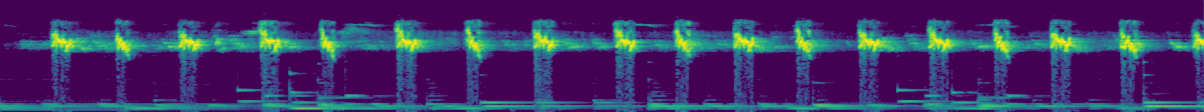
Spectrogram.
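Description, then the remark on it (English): A small songbird chirps sharply and repeatedly, roughly once a second in a steady rhythm, clear, over a faint low sustained tone in the background. “So, the birds in this story is the eastern bluebird, the house sparrow, and the white-throated sparrow.”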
